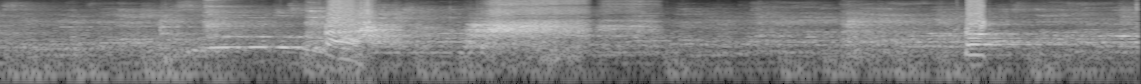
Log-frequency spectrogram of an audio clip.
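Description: A man straining and breathing hard through a slow, heavy incline dumbbell press. There is a groan that falls in pitch about two seconds in, a forceful hissing exhale around the middle, and a short sharp click near the end.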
